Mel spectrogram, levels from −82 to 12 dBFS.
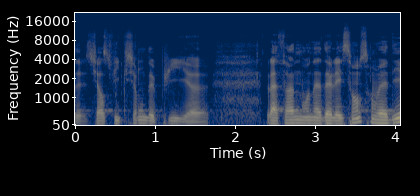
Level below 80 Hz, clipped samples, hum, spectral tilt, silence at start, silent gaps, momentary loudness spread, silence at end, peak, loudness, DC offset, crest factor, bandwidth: -60 dBFS; under 0.1%; none; -5.5 dB/octave; 0 s; none; 20 LU; 0 s; -12 dBFS; -33 LUFS; under 0.1%; 20 dB; 17 kHz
